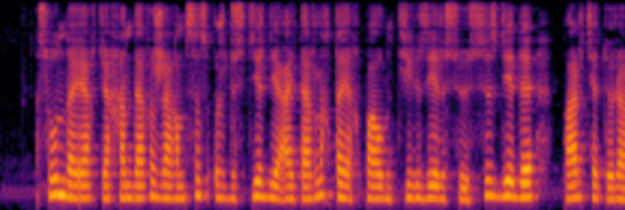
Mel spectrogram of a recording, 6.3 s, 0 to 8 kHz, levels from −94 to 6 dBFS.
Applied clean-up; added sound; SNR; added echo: none; none; none; none.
